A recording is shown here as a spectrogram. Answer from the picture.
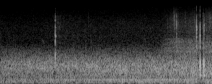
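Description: Steady low outdoor rumble with a faint constant hum, and one sharp click about half a second in.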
